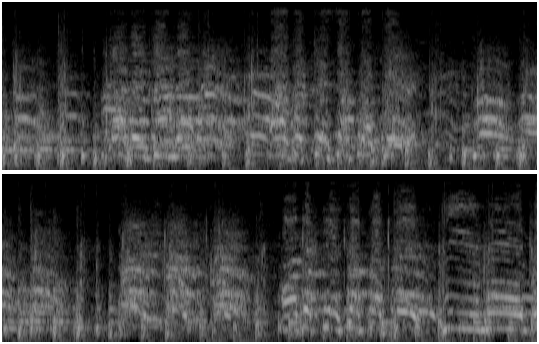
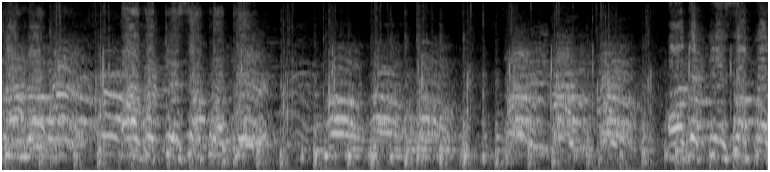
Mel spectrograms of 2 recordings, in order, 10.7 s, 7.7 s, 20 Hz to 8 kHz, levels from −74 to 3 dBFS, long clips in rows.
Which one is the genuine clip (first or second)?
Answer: second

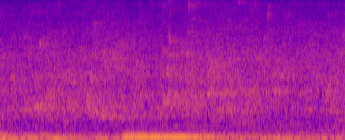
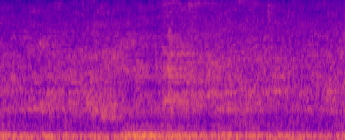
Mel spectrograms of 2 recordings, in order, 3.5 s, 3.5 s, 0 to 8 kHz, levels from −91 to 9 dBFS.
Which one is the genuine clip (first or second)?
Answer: first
